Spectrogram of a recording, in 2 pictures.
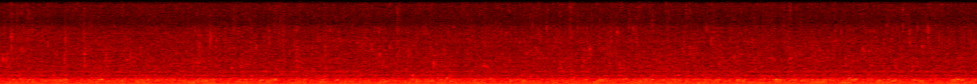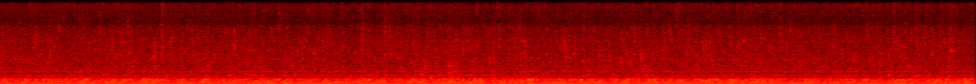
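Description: A filter pump hums steadily.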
